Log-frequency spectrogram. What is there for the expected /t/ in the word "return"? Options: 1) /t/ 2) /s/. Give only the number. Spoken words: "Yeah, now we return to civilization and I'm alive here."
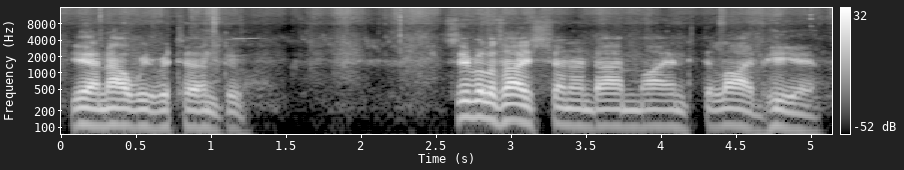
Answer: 1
